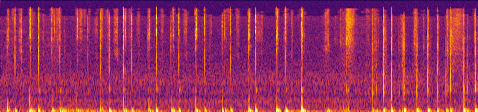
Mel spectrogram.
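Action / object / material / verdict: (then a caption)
tap / plastic squeeze tube / plastic / none. A small green plastic hand cream squeeze tube is tapped and scratched with fingertips and nails close to the mic. Rapid, dull low taps mix with short, bright clicking scratches in an uneven, busy patter, each sound dying away almost at once.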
